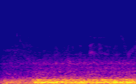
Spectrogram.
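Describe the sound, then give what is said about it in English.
Steady low rumble inside a car while driving, a continuous dense hum that swells slightly after the first half second and then holds even and unbroken. “I'm in my car, and I'm driving.”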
